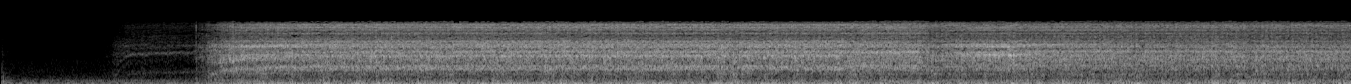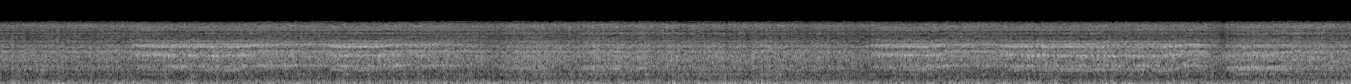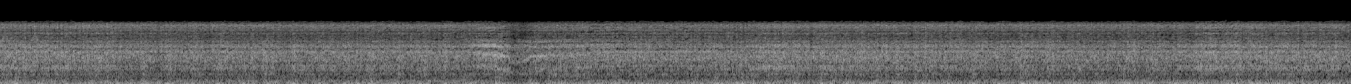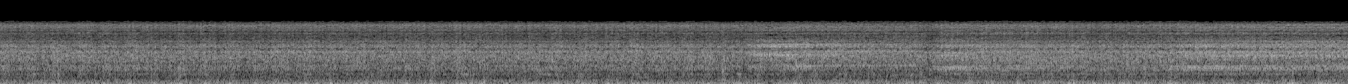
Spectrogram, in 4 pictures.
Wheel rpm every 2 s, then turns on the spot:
0, 150, 210, 210, 220, 230, 230, 230, 220, 230, 230, 220, 210, 230, 230, 230, 210, 230, 230, 230, 230, 230, 230, 240, 230, 230, 220.
none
